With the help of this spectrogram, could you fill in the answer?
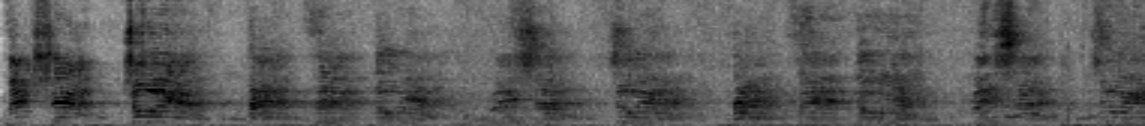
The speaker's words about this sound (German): Was schreien diese Frauen da? Ich denke, ich fühle, ich entscheide. Das ist eigentlich eine ganz gute Zusammenfassung der Haltung einer Mehrheit der jungen Frauen hier in Polen, wenn es um Abtreibung geht.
